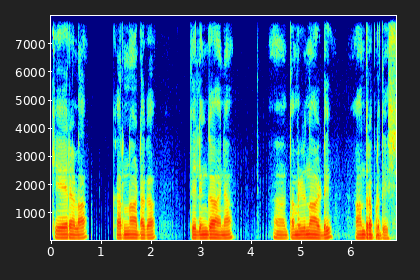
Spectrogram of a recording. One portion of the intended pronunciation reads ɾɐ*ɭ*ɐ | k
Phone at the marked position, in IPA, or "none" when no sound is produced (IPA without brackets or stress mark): ɭ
